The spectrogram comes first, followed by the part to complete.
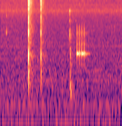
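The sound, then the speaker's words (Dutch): A few soft taps on a phone screen pressing stop to control an Olympus recorder, followed by a short electronic beep tone, all quiet with no talking. “Ik druk op stop. Pas. Stop.”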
